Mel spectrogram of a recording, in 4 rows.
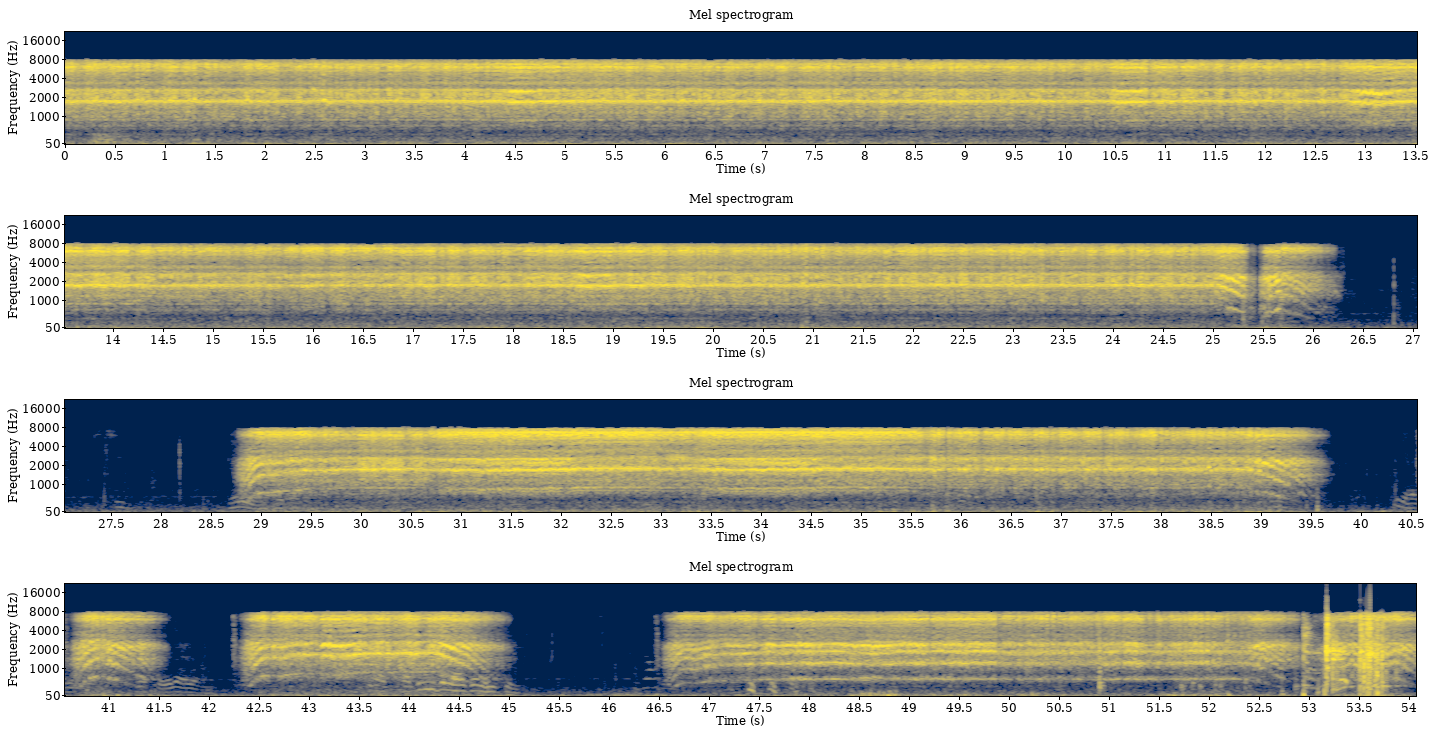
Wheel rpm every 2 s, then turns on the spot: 230, 230, 230, 240, 230, 230, 230, 230, 230, 230, 230, 230, 150, 10, 100, 220, 220, 230, 230, 150, 30, 160, 50, 90, 160, 160, 100.
none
